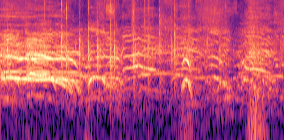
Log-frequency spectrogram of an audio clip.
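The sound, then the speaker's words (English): A large crowd shouts praise and glory in a loud, sustained roar of many overlapping voices, with pitched cries rising and falling and scattered sharp claps breaking through. “And the heavens begin to reverberate with praise and glory.”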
